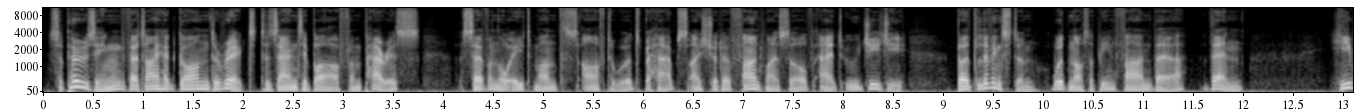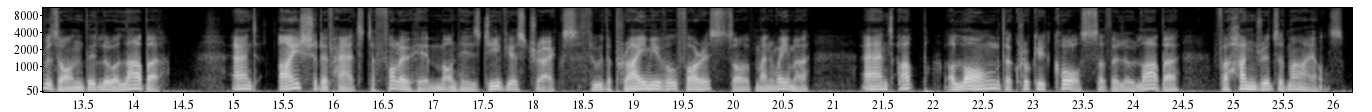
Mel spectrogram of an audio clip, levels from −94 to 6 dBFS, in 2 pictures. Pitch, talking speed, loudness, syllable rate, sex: 110 Hz, 155 wpm, -19 LUFS, 4.7 syllables/s, male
